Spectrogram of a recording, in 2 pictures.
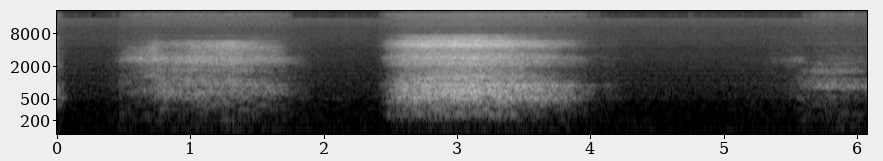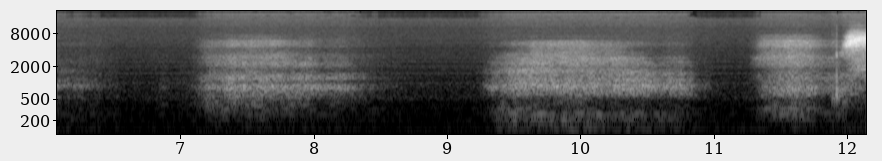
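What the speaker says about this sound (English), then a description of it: "Deep and expansive breath." Slow, deep breaths during a yoga session, five or six long inhale and exhale cycles of a few seconds each, soft and close with near silence between them.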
